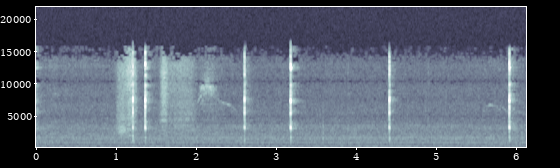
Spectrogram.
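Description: Computer mouse clicks, about seven single clicks spread unevenly over six seconds, over a steady low hum.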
